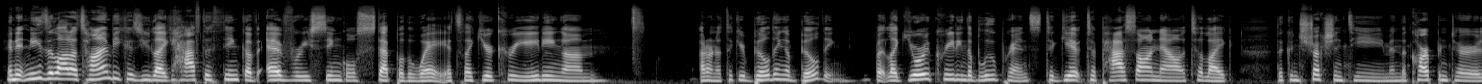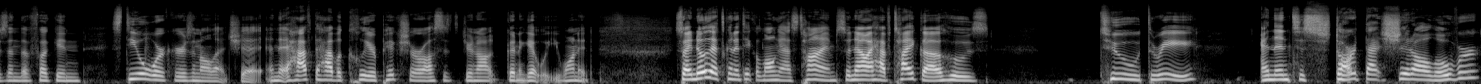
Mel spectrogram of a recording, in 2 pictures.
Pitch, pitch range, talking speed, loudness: 200 Hz, 175-220 Hz, 220 wpm, -16 LUFS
